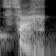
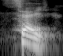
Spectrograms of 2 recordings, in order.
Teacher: Sadəcə bir az qalın y yox, biraz incə y formasında deməliyik.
